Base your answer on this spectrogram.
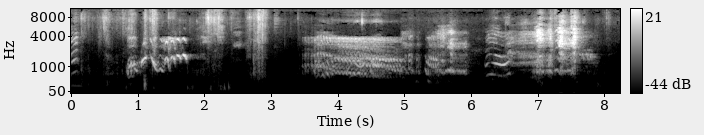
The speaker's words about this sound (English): The yellow-headed parrot is highly sought after by Belizeans and Mexicans and Guatemalans for their ability to talk. So they want to be put in cages so they can talk.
